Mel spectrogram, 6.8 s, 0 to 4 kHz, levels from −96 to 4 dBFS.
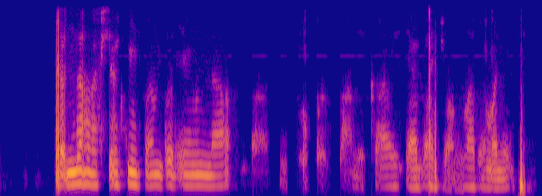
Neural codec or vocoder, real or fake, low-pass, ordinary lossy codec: codec, 16 kHz, 2 kbps, FunCodec, trained on LibriTTS, 25 frames a second; fake; 3.6 kHz; AAC, 32 kbps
